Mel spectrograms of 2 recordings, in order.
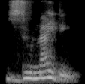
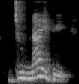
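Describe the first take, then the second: First: The name begins with a z sound. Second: The name begins with a j sound. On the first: The speaker calls it wrong. "bukan Z" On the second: The speaker calls it right. "J bukan Z"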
